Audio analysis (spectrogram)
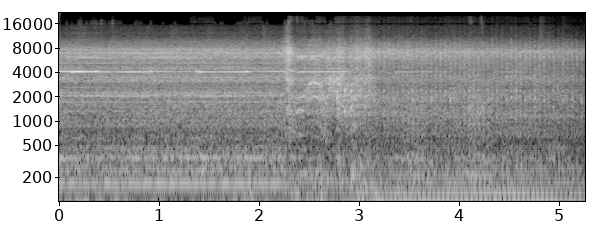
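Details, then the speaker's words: Sailboat diesel engine that had failed to start earlier, restarted after battery hookup: starter catches, fires promptly, settles into steady even idle with no misses or knocks; possibly a one-off glitch. "Sneaky engine. Sure, it fired up that time, no problem."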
